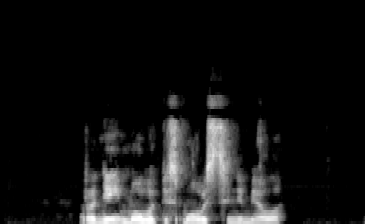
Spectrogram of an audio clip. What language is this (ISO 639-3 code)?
bel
